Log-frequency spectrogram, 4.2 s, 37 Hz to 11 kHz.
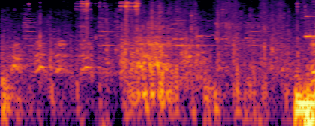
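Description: In Red Dead Redemption 2, a horse whinnies and its hooves clip-clop on a town street, moderately close and fairly quiet, with a low thump at the end.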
